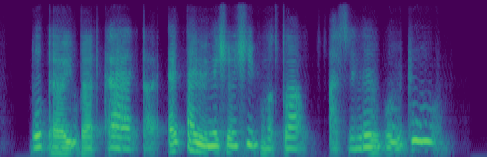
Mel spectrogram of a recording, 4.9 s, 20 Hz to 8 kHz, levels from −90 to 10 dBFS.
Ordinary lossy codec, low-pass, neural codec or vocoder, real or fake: none; 7.2 kHz; codec, 16 kHz, 0.5 kbps, FreqCodec, smaller model; fake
